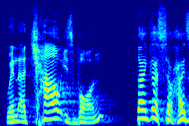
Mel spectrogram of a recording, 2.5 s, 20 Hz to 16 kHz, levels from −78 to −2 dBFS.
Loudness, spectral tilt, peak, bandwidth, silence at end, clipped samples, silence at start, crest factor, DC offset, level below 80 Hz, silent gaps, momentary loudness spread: -31 LUFS; -4 dB/octave; -12 dBFS; 15 kHz; 0 s; under 0.1%; 0.1 s; 18 dB; under 0.1%; -62 dBFS; none; 11 LU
